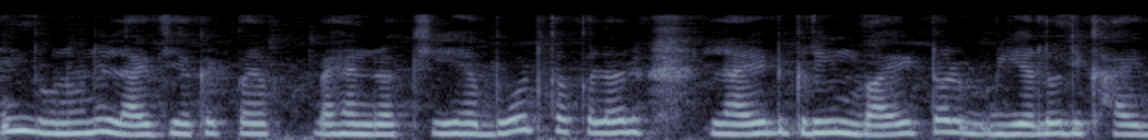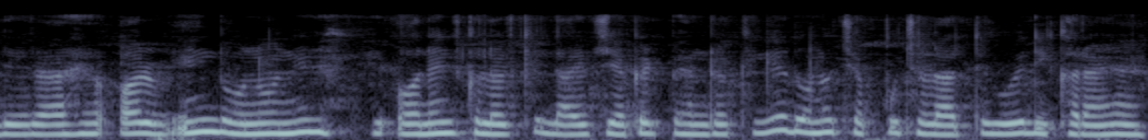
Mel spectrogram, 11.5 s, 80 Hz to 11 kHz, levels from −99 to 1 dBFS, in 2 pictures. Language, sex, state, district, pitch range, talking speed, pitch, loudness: Hindi, male, Uttar Pradesh, Hamirpur, 225-255 Hz, 205 wpm, 240 Hz, -34 LUFS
